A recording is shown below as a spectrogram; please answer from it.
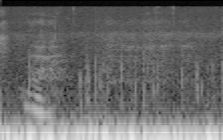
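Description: Footsteps crunching in fresh snow, a quick irregular run of short crunches over a steady low rumble.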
